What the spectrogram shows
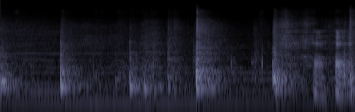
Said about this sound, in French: La porte est ouverte.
